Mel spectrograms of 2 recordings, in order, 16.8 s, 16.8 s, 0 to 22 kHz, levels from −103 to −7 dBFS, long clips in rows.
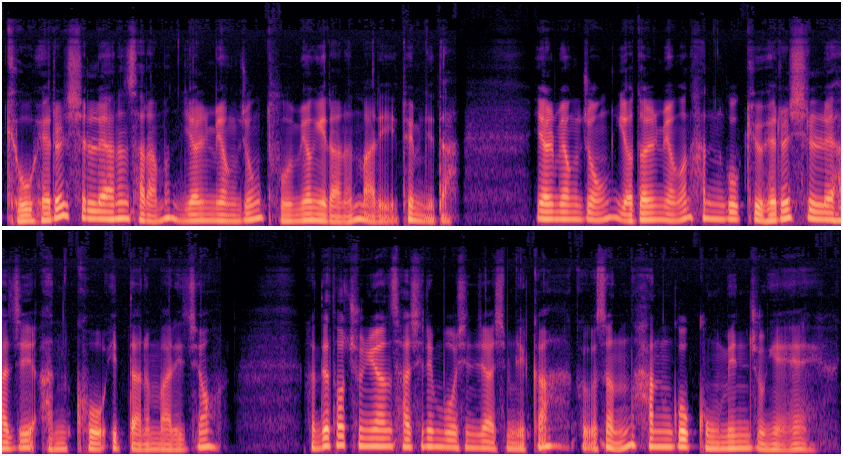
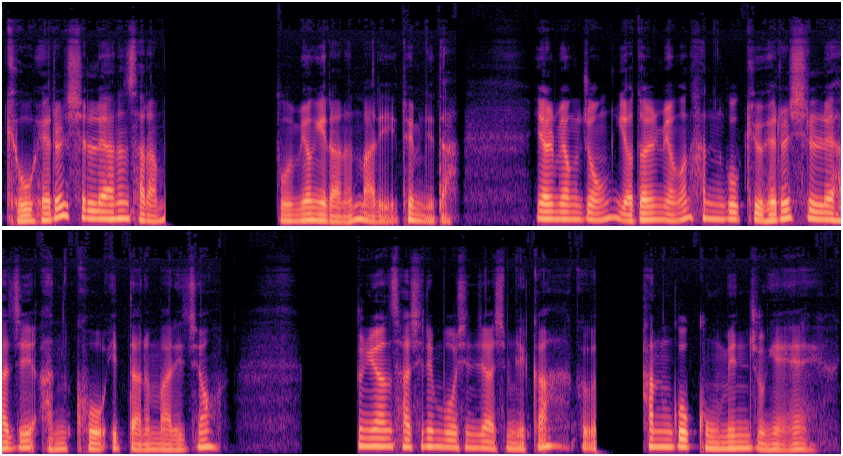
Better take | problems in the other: first | audio cutting out; at 1.5 s for 1 s, at 11 s for 0.5 s and at 14 s

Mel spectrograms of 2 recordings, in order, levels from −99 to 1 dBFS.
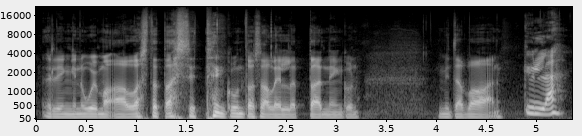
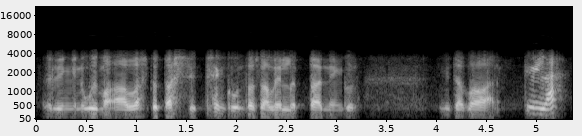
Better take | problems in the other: first | phone-call audio; poor line

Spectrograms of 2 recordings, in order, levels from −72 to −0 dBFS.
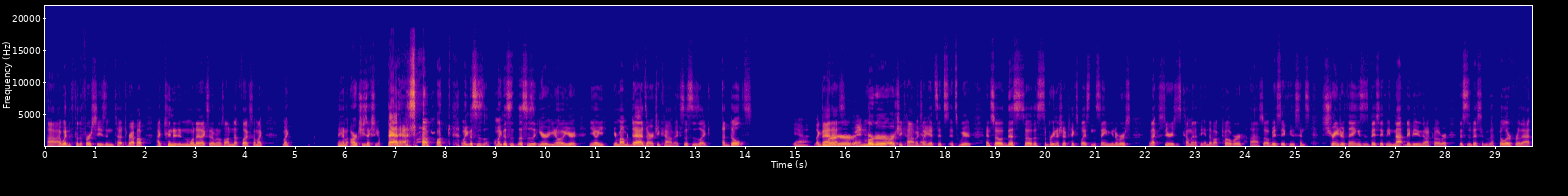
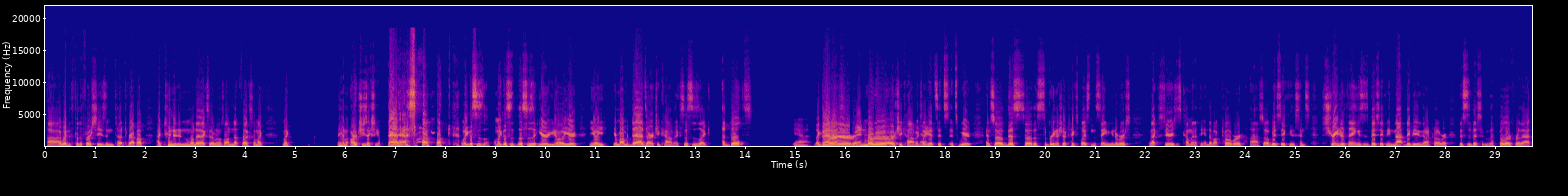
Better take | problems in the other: first | distortion; heavy; 5% of the sound clipped

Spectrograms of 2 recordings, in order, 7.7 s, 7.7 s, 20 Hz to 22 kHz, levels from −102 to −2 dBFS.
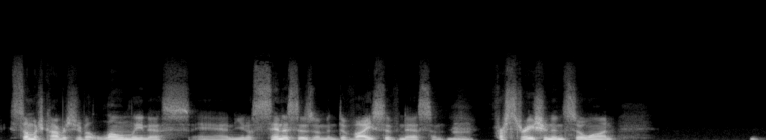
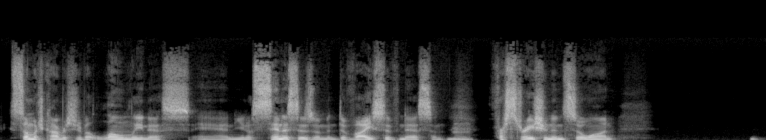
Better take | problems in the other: second | muffled; very; fading above 1.5 kHz

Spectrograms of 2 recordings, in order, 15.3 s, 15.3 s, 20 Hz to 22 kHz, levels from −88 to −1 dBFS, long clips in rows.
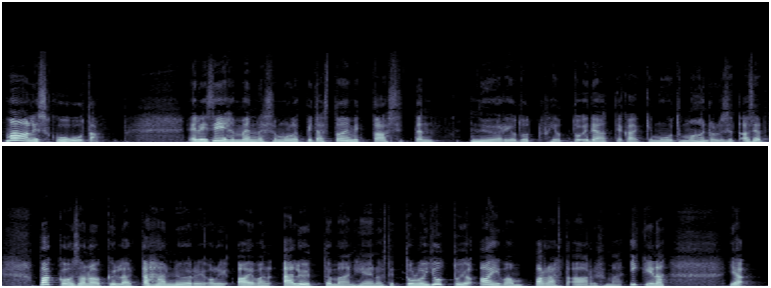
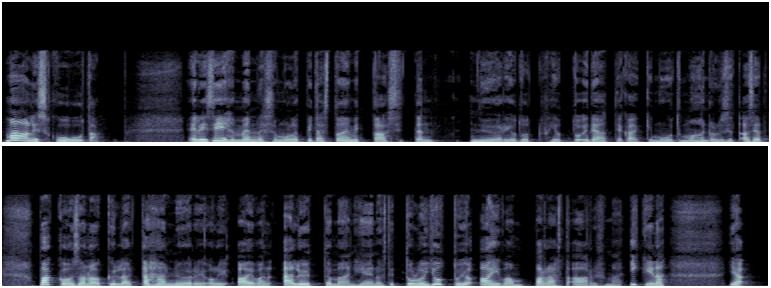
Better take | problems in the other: second | muffled; slightly; fading above 3.5 kHz

